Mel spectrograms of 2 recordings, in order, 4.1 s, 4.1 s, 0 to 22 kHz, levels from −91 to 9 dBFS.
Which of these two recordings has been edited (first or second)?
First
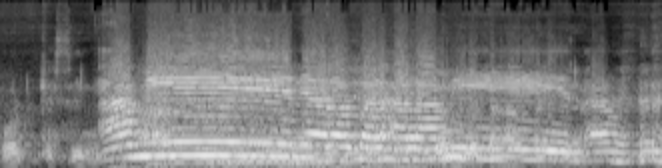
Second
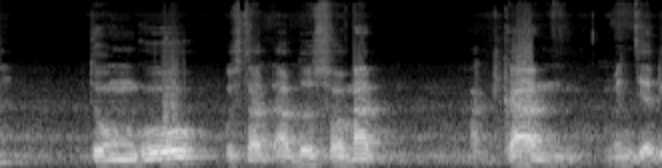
second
